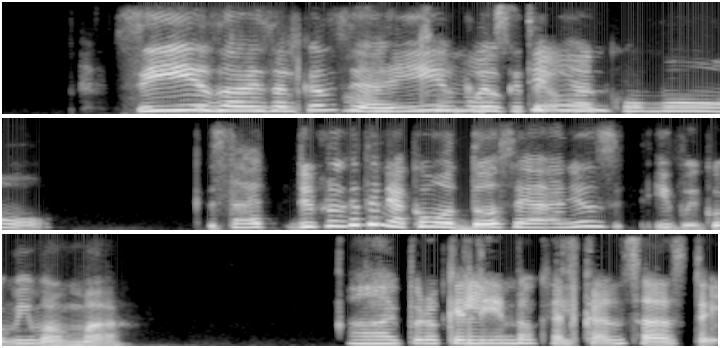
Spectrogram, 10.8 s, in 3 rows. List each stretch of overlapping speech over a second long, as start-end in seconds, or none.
1.7-3.1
